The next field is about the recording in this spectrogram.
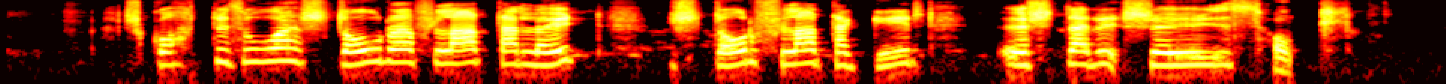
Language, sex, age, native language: Icelandic, female, 70-79, Icelandic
